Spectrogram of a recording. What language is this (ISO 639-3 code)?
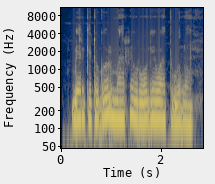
luo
